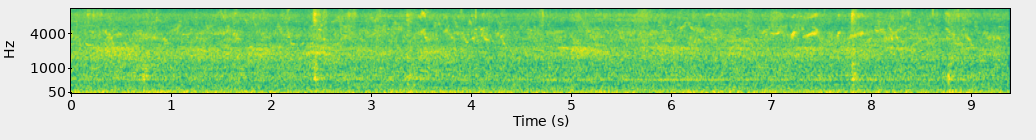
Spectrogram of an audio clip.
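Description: Bangladesh Railway intercity passenger coaches rolling past on the rails: a steady rumble of wheels and bogies, with a few sharp clicks.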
